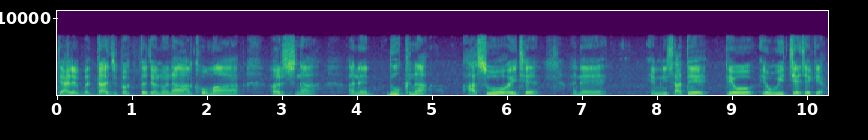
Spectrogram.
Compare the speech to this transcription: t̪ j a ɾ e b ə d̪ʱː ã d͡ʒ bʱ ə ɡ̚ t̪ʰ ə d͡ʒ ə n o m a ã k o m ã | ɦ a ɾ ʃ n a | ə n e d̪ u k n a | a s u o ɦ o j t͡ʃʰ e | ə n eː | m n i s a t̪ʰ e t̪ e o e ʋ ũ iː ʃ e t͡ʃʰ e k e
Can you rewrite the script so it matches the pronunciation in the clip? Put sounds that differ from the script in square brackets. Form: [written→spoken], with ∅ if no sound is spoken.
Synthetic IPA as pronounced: t̪ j a ɾ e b ə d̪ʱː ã d͡ʒ bʱ ə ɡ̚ [t̪ʰ→t̪] ə d͡ʒ ə n o [m→n] a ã [k→kʰ] o m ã | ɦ [a→ə] ɾ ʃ n a | ə n e d̪ u [k→kʰ] n a | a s u o ɦ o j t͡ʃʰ e | ə n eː | m n i s a t̪ʰ e t̪ e o e ʋ ũ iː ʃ e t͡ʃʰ e k e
